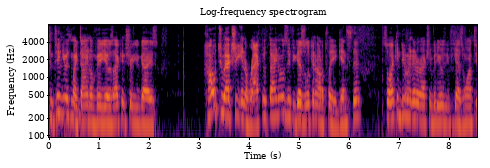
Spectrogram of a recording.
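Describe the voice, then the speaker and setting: Talking at a very fast pace, a man uses a high pitch with ordinary pitch variation. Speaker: gaming YouTuber. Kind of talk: tutorial.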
